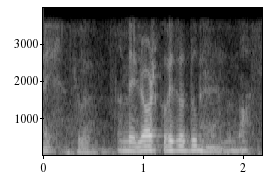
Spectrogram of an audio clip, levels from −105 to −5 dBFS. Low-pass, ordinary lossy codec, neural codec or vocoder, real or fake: 3.6 kHz; AAC, 32 kbps; none; real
